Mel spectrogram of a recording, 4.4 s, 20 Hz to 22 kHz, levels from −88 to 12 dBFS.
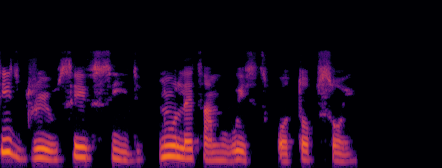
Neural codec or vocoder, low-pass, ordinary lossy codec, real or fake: vocoder, 44.1 kHz, 128 mel bands every 512 samples, BigVGAN v2; 7.2 kHz; none; fake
